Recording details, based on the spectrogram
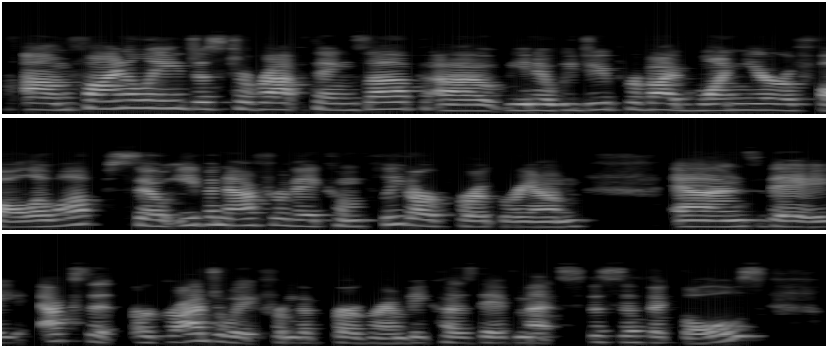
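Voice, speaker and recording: A woman with a plain, everyday voice talks at a moderate pace with hardly any pauses, her medium pitch showing ordinary pitch variation. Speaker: youth employment program presenter. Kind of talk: presentation on a conference call. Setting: webinar call.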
